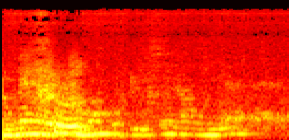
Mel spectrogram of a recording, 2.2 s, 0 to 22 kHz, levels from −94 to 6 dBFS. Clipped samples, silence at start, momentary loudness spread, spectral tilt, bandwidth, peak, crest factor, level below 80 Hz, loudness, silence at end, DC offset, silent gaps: under 0.1%; 0 s; 12 LU; -7.5 dB/octave; 17 kHz; 0 dBFS; 10 dB; -42 dBFS; -12 LUFS; 0 s; under 0.1%; none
